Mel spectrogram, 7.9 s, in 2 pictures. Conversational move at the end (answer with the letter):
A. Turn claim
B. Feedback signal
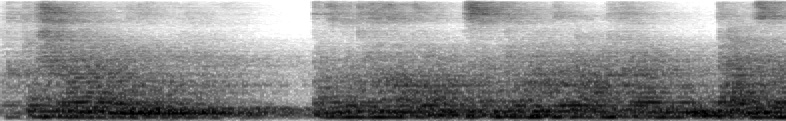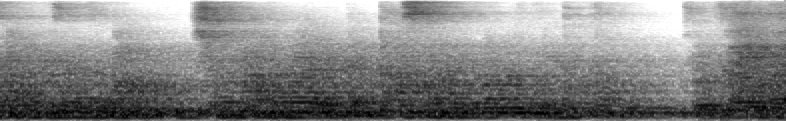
A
